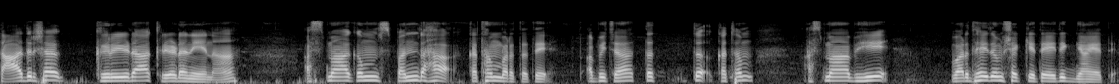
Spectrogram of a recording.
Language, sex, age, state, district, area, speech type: Sanskrit, male, 18-30, Karnataka, Mysore, urban, spontaneous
